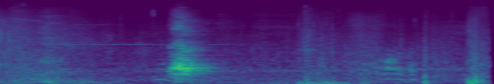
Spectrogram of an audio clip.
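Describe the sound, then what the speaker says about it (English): A dog barks once, sharp and fairly close in a quiet room, then gives a few fainter yips and whimpers, with low voices murmuring in the background. "if the dog's barking gets too much, let me know"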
